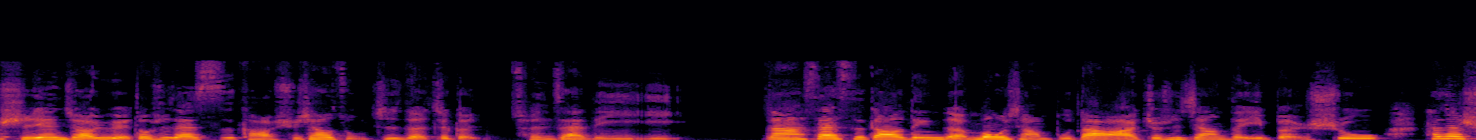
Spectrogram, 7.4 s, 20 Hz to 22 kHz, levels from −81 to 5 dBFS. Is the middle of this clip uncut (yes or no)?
yes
